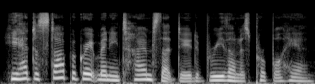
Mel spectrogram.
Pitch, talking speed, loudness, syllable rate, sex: 195 Hz, 305 wpm, -16 LUFS, 6.6 syllables/s, female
